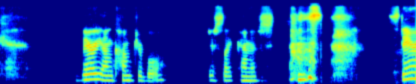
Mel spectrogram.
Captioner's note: laughs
